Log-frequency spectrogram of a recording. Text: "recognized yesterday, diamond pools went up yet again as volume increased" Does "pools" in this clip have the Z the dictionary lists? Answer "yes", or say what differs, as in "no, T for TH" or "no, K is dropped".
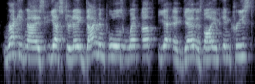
yes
